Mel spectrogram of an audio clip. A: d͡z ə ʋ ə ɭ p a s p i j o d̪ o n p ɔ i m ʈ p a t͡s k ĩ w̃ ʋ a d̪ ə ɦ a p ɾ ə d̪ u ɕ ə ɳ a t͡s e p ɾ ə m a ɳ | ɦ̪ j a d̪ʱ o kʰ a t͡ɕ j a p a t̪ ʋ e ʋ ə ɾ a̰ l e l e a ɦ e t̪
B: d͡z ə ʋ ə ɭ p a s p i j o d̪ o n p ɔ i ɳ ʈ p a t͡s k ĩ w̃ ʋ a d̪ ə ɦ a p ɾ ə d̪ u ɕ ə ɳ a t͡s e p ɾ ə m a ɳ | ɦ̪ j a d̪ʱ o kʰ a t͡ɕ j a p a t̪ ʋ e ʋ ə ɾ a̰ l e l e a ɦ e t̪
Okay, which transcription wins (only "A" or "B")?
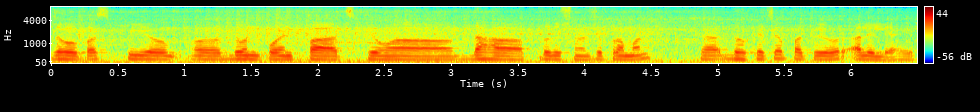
B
